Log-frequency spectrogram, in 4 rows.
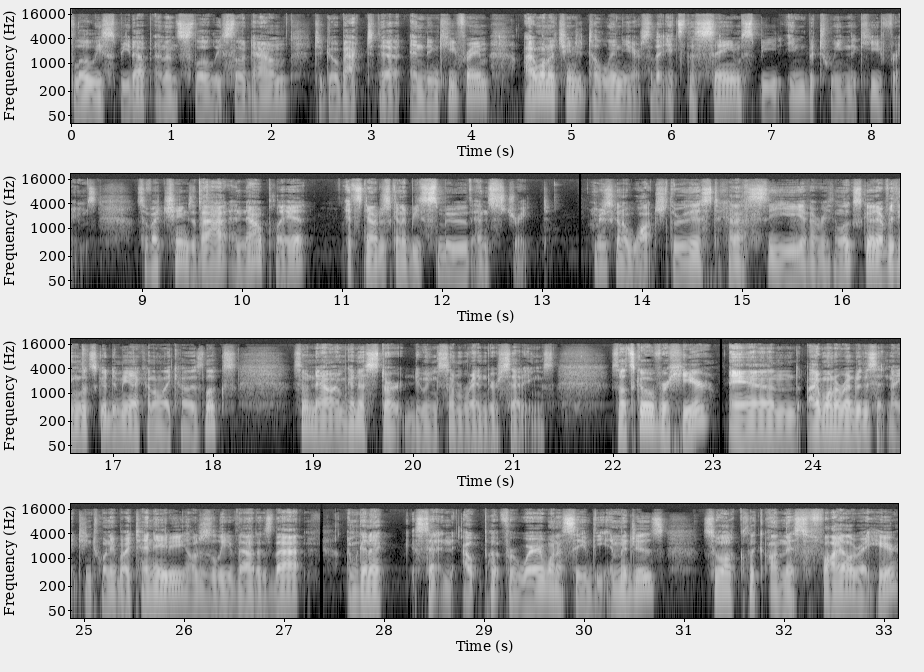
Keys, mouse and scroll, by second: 9.4 space, 13.2 space, 13.3 z, 16.4 space, 16.8 click.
